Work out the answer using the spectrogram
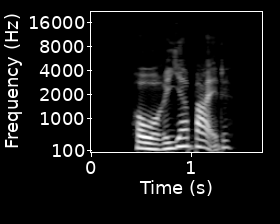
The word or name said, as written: hoveriarbejde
